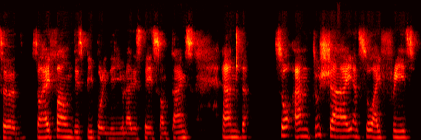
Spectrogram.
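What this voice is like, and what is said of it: Non-native accent in English. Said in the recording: “they make fun of me, of my mistakes, of my accent”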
